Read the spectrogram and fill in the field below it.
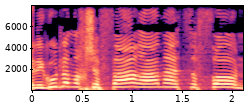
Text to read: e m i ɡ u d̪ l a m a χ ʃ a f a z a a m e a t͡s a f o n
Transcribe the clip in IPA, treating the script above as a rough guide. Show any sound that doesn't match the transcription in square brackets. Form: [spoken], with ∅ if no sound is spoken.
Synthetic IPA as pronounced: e [n] i ɡ u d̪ l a m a χ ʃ a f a [ʁ] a a m e a t͡s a f o n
